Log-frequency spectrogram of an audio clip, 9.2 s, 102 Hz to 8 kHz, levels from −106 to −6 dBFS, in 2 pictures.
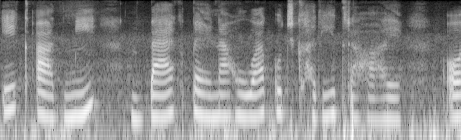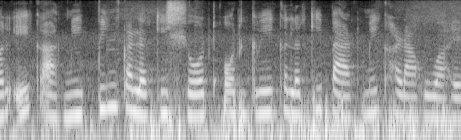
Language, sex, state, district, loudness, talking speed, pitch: Hindi, male, Karnataka, Bangalore, -19 LUFS, 165 wpm, 210 Hz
